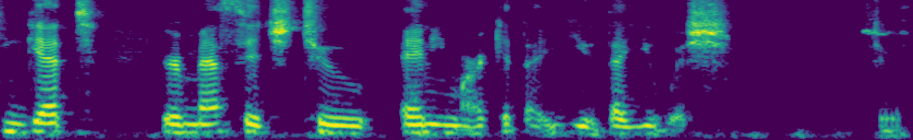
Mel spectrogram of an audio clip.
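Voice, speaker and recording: A woman's plain, everyday voice with lively intonation at a moderate pace, in a dry, close sound with no echo. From United States, Mexican immigrant family. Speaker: language school owner. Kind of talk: interview.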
